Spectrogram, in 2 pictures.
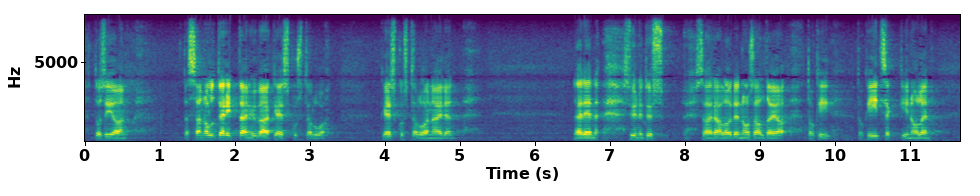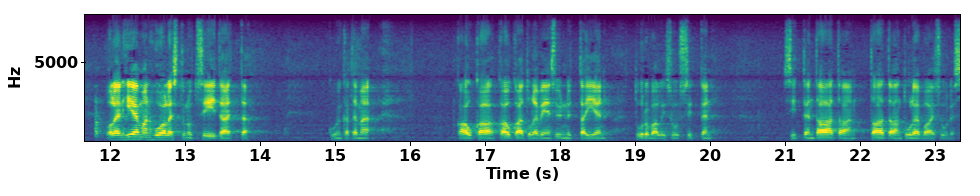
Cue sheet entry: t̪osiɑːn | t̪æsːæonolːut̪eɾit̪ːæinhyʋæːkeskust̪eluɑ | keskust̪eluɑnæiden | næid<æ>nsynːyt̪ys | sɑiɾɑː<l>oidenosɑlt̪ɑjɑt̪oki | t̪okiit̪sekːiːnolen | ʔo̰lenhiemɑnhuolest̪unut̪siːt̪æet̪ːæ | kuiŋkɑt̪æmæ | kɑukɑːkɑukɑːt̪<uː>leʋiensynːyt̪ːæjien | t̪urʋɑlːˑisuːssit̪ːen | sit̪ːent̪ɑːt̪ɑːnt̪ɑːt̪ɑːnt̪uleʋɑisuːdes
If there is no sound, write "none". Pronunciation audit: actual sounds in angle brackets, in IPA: e, l, u

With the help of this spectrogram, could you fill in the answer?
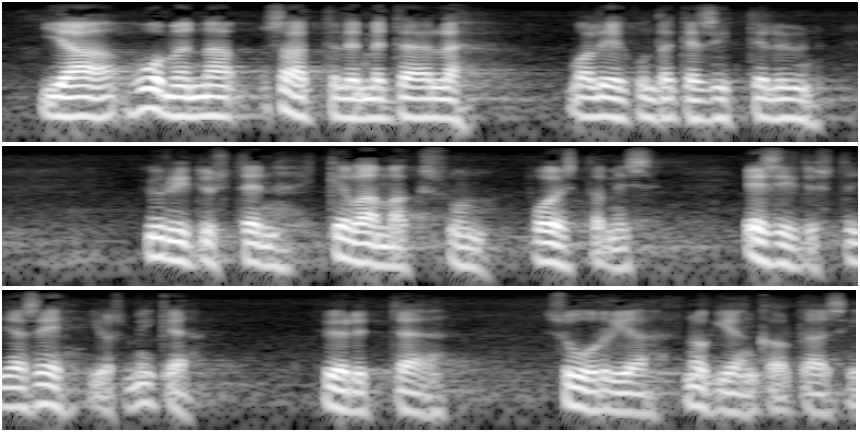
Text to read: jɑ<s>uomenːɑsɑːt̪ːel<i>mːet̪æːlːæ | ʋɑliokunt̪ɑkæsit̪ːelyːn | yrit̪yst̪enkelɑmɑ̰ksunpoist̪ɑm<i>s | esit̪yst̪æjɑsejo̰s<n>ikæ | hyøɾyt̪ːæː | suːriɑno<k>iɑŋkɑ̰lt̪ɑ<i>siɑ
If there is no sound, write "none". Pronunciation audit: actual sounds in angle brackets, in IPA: h, e, i, m, k, i

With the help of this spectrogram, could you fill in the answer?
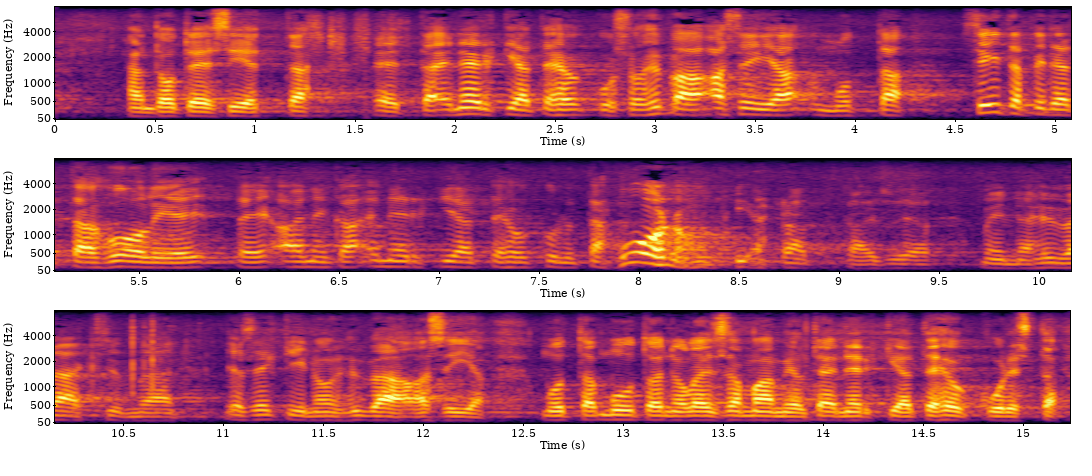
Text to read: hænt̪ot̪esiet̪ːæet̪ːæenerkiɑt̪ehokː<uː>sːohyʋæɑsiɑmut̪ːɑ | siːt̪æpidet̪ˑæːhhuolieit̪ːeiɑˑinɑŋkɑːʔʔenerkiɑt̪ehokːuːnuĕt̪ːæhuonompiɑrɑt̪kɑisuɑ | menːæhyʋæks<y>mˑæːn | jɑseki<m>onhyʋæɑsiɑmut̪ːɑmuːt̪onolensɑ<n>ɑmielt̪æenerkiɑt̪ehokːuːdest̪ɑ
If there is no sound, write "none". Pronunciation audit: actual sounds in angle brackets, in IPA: uː, y, n, m

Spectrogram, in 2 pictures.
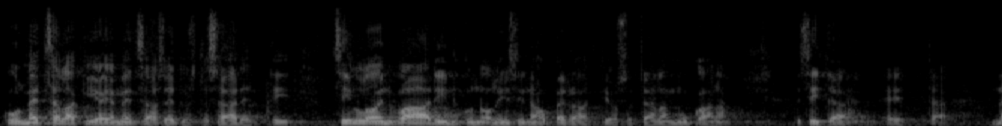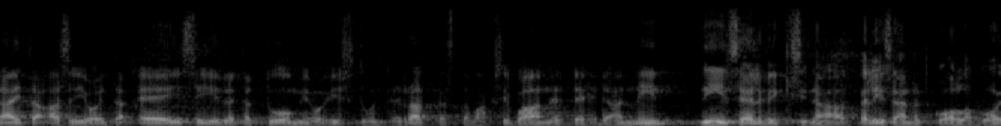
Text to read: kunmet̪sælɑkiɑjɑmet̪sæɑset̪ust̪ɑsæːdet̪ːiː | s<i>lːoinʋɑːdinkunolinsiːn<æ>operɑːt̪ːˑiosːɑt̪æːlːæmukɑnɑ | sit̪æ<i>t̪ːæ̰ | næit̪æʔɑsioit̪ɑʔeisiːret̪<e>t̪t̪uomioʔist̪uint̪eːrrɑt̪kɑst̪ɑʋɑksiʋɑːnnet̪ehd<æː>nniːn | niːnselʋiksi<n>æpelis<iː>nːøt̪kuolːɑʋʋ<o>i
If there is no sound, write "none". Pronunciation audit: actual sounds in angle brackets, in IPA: i, æ, e, æ, æː, n, æː, o

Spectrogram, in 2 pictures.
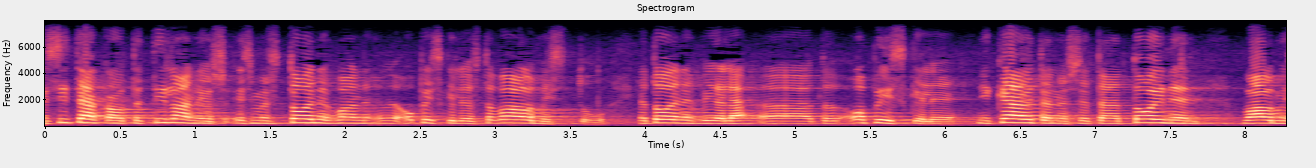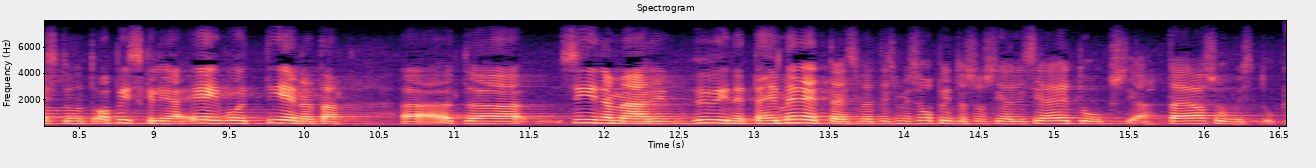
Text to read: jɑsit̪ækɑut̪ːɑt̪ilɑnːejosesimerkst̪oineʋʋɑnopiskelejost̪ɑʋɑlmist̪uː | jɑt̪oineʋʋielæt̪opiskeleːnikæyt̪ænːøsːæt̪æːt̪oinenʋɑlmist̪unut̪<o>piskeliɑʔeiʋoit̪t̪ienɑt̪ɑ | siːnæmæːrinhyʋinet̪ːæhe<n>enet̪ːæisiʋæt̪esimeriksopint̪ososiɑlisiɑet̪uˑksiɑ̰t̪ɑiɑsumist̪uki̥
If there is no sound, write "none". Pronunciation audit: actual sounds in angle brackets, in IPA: o, m

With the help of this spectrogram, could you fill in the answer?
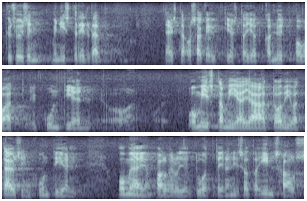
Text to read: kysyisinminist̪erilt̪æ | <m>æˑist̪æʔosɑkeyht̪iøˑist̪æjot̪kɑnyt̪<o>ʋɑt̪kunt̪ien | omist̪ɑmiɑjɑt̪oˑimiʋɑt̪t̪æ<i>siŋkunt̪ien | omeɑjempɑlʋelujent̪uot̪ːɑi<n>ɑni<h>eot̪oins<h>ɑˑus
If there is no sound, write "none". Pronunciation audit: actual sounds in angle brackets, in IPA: n, o, y, n, s, h

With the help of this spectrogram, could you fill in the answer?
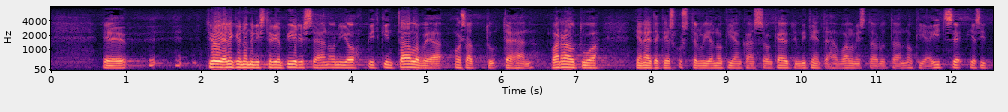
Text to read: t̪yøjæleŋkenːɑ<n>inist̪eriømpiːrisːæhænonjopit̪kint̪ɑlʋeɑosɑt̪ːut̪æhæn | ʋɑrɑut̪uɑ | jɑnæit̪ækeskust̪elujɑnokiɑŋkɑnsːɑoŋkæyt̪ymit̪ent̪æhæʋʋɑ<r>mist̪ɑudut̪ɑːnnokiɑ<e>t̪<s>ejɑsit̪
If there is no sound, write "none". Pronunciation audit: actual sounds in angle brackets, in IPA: m, l, i, s

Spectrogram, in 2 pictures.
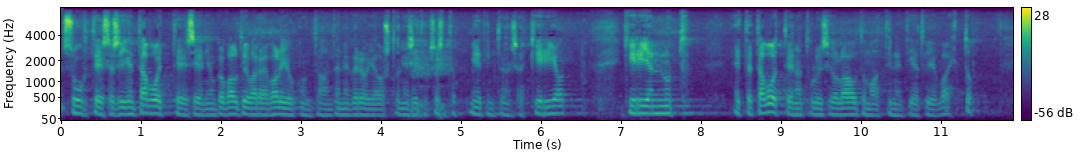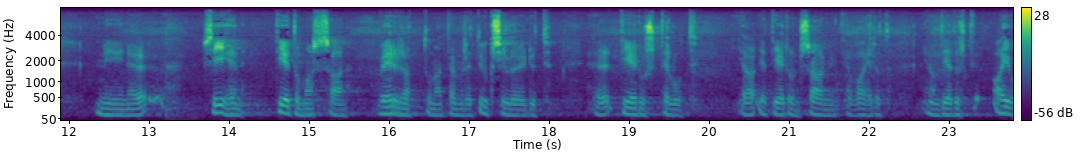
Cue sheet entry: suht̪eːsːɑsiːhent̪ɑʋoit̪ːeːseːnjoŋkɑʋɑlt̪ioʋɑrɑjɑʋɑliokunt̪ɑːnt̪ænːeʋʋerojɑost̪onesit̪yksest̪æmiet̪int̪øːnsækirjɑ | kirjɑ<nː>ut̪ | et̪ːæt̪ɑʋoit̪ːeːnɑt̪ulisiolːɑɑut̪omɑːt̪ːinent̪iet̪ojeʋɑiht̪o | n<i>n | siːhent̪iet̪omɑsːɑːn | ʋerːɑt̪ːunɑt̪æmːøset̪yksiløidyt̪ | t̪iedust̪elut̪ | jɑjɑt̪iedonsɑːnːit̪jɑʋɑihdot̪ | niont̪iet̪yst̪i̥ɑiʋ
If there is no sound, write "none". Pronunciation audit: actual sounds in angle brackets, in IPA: nː, iː

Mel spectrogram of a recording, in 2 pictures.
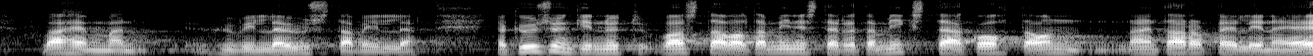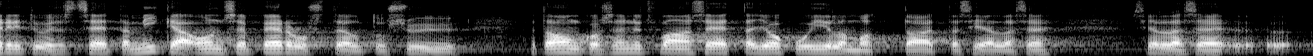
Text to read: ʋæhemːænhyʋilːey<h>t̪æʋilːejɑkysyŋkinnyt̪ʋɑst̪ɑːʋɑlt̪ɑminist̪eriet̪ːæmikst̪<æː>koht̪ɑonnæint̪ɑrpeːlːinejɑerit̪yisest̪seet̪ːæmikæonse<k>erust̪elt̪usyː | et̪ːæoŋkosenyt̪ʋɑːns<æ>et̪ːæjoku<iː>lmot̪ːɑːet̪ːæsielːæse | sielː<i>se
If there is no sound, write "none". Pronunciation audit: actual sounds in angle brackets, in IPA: s, æː, p, e, i, æ

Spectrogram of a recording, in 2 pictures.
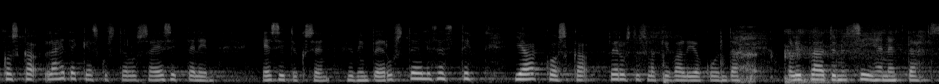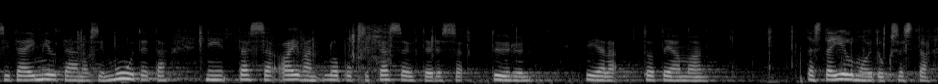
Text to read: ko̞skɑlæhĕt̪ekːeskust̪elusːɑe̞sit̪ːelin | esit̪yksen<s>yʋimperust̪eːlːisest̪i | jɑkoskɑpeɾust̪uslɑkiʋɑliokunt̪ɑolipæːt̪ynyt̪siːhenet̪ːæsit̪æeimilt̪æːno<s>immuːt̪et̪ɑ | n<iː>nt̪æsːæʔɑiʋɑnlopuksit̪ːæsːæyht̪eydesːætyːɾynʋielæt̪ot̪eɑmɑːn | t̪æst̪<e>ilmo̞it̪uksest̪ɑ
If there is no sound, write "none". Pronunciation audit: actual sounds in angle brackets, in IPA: h, s, iː, æ

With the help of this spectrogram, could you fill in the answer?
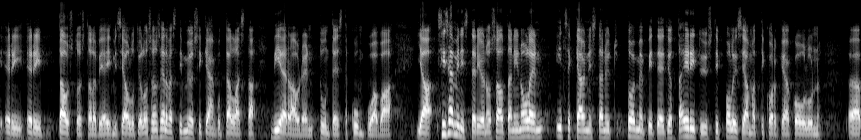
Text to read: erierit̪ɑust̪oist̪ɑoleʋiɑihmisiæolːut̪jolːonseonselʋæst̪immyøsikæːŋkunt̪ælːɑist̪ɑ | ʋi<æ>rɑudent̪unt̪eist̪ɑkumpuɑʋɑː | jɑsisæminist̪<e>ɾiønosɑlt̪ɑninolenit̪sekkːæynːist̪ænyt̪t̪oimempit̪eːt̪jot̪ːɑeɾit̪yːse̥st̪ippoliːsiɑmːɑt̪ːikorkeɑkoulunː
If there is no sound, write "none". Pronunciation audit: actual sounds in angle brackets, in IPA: e, e

